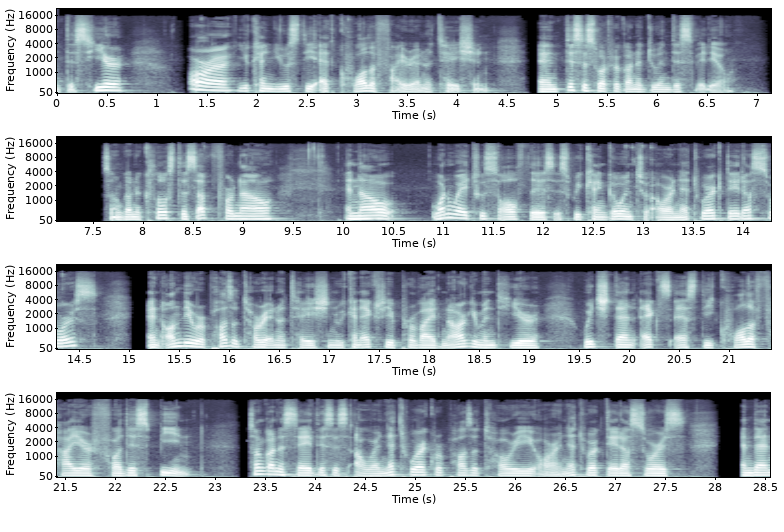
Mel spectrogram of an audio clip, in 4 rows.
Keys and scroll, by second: 26.6 ctrl+w.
